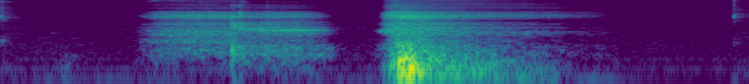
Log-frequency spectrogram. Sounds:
Sigh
